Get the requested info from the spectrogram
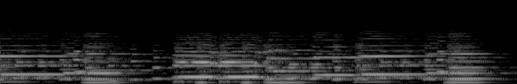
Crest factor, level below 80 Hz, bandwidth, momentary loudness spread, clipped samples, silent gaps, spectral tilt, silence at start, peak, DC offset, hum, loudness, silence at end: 16 dB; -58 dBFS; 6.8 kHz; 8 LU; under 0.1%; none; -7.5 dB/octave; 0 s; -18 dBFS; under 0.1%; none; -33 LUFS; 0.1 s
